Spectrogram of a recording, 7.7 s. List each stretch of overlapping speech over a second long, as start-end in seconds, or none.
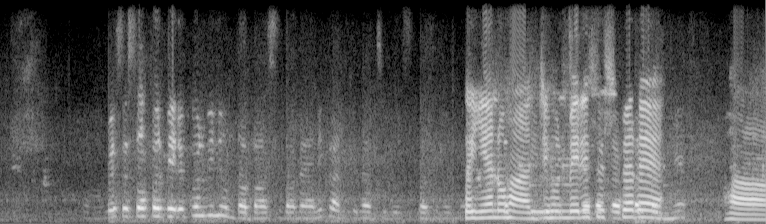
4.7-6.6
